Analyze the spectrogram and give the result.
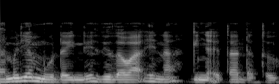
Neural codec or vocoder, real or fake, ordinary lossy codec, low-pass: none; real; none; 7.2 kHz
